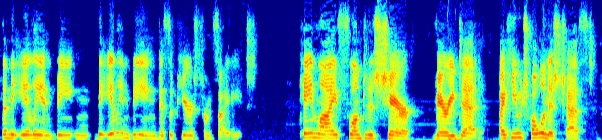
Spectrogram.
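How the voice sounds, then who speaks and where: A woman's voice: medium pitch, a little slow, sharp tone. A woman narrating screenplay action descriptions in an amateur table read, on muffled lo-fi audio.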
